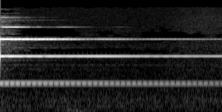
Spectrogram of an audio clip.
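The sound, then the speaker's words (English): A single bright bell ring with steady, high metallic tones that sustain and slowly fade over about a second, with no talking. “All right, that was a good use of the bell.”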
